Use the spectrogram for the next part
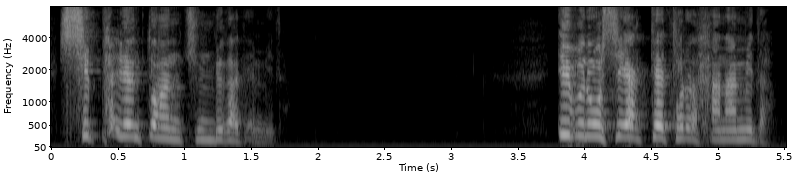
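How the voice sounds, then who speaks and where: Male pastor, fervent emphatic preacher with a high, bright, gravelly voice. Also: normal speed. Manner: fervent, emphatic preaching with frequent amen calls. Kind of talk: sermon.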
